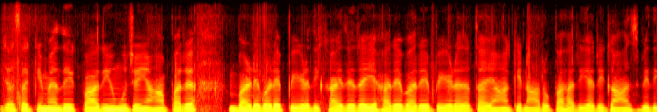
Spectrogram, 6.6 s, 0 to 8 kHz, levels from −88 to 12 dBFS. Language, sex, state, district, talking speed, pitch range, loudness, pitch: Hindi, female, Chhattisgarh, Bastar, 245 wpm, 175-185 Hz, -12 LUFS, 180 Hz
